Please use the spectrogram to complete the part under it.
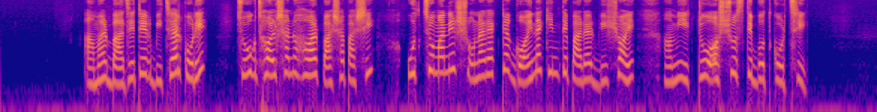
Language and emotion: Bengali, fearful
